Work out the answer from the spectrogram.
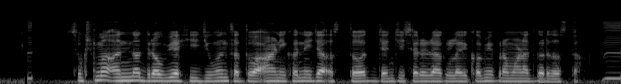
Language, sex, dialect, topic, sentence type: Marathi, male, Southern Konkan, agriculture, statement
